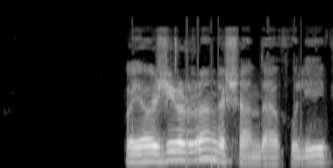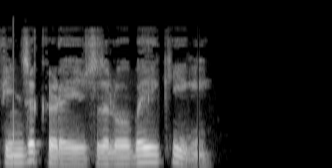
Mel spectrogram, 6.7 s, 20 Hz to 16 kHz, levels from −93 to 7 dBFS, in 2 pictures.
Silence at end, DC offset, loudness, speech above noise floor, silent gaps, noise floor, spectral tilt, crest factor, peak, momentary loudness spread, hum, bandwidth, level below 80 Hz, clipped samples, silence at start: 1.25 s; under 0.1%; -17 LUFS; over 73 dB; none; under -90 dBFS; -5.5 dB/octave; 18 dB; 0 dBFS; 13 LU; none; 9.4 kHz; -58 dBFS; under 0.1%; 1.25 s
